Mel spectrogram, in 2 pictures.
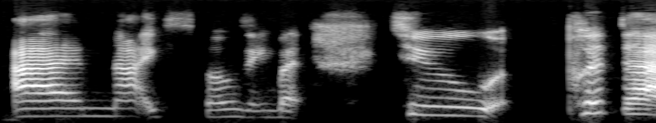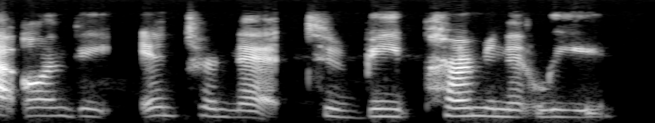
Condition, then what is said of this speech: Stuttering. It's easier to like speak when I know I'm not being observed.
